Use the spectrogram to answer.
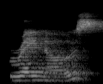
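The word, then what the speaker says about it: Raynaud's: know if anybody here has a condition called Ros and that's spelled r a y NAU D is in David apostrophe s people actually mispronounce that all the time but it's pronounced reos it's a a French uh scientist name who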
